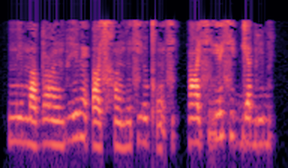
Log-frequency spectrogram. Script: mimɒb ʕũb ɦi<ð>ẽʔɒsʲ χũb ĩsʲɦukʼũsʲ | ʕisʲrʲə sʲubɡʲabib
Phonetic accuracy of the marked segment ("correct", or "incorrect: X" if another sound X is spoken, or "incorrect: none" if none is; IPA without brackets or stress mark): correct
